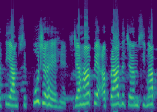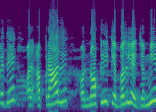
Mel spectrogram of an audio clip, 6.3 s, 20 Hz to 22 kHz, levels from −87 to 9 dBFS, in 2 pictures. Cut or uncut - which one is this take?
cut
